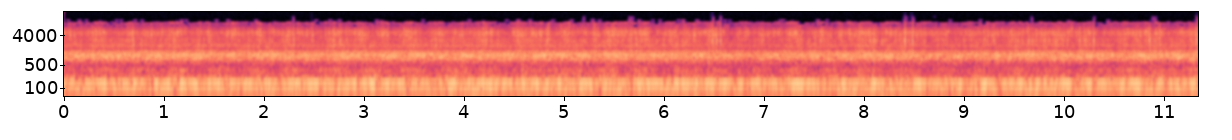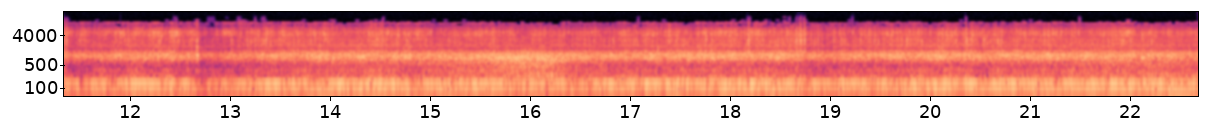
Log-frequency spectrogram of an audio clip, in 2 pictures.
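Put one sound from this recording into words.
Bicycle tyres hum on a rough road.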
